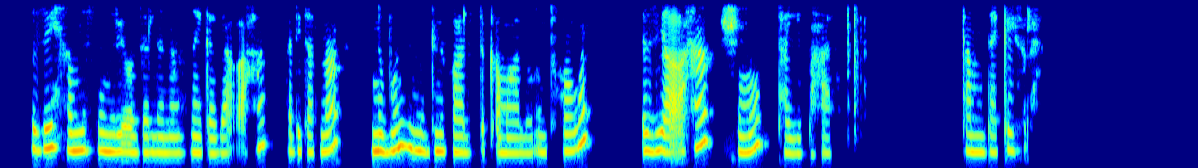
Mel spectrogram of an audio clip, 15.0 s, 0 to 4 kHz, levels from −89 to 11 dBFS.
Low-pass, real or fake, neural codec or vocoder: 3.6 kHz; real; none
